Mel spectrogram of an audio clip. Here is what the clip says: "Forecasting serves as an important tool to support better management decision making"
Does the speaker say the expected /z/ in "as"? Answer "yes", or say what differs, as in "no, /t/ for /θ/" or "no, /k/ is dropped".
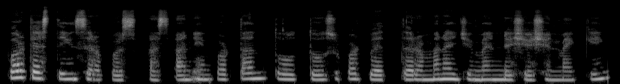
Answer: no, /s/ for /z/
